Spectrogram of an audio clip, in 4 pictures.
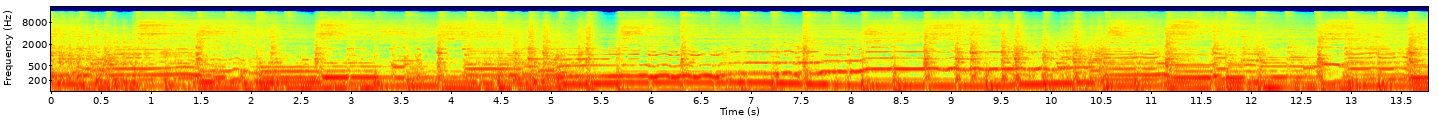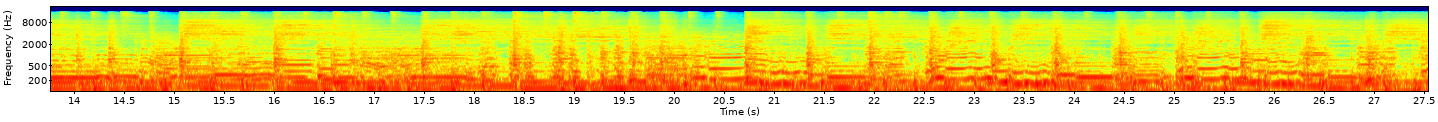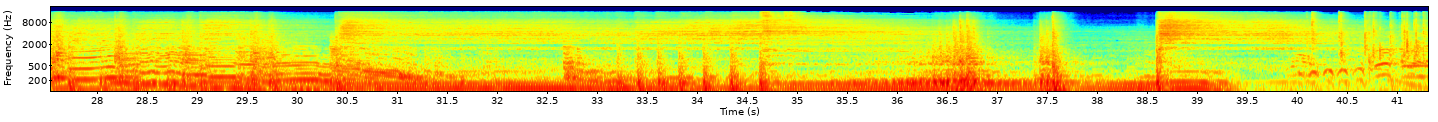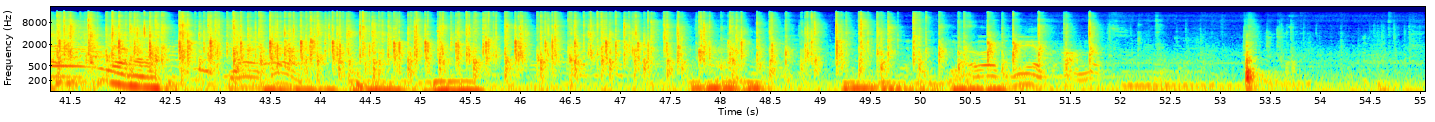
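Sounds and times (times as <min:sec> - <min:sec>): electric guitar: 0:00.0 - 0:36.9
electric bass: 0:00.0 - 0:46.0, 0:47.2 - 0:53.4
drum kit playing: 0:00.0 - 0:53.5.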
